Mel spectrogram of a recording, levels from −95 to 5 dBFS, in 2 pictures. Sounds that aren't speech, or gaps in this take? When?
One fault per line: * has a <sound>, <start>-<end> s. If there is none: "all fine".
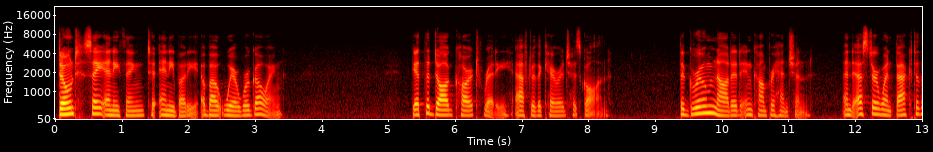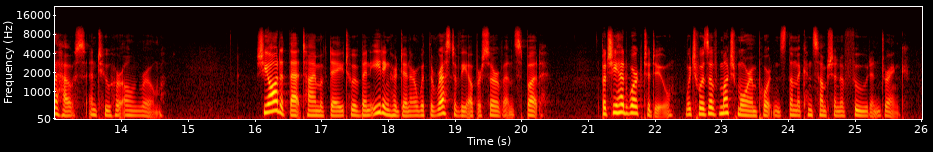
all fine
